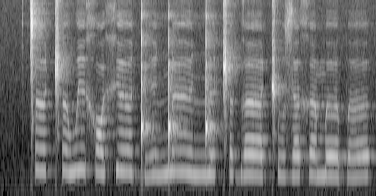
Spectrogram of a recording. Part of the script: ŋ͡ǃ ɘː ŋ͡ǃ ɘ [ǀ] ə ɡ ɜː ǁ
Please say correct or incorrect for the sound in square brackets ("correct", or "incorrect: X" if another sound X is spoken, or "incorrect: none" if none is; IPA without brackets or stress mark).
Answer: incorrect: ǁ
